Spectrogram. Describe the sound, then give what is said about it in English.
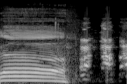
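A loud bird gives one long nasal honk, then three quick harsh squawks in rapid succession, like an agitated goose. “Super scared of these birds.”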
